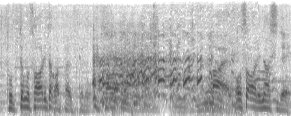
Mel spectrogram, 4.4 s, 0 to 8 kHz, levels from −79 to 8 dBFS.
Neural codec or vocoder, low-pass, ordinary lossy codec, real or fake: none; 7.2 kHz; Opus, 24 kbps; real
